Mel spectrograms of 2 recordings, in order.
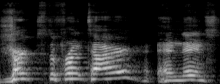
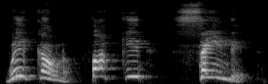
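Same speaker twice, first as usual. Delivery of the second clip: high, cocky hyped-up voice; idol's voice; 10 semitones higher than usual. Retold or imitated. Idol Larry egging the racer on, high and cocky. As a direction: sell it like a wild hype man. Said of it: "He said".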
